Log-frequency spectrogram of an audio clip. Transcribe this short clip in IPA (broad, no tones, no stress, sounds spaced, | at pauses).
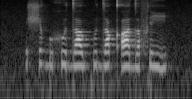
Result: ʃ ə ɡʷ ə xʷ ə d ɒ kʷ i d ɒ kʼ ɒ d ɒ f ɾ i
